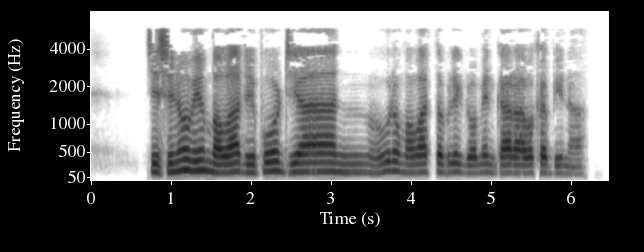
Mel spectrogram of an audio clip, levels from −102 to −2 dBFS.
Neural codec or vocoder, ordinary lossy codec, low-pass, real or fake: codec, 24 kHz, 0.5 kbps, DualCodec; MP3, 24 kbps; 7.2 kHz; fake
